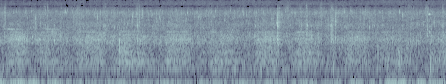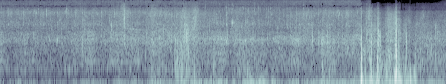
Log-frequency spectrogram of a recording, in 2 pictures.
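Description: A stream trickling, a steady hiss with small scattered clicks. From about twelve seconds in, low thumps and rustles grow louder and are loudest near the end.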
